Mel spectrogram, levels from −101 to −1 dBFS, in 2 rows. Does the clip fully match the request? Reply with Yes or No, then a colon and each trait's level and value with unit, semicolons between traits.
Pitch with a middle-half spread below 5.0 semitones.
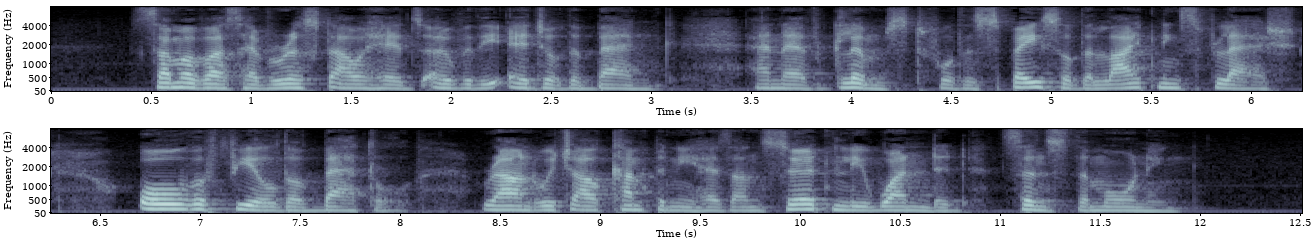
Yes: average, 3.2 semitones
